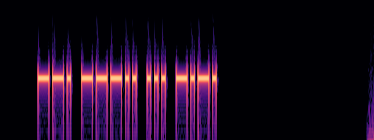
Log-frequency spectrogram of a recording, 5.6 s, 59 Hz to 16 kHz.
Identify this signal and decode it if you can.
Morse code, heard as a keyed tone, about 22 wpm, 700 Hz. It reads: G8SC
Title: DXCC-100 Call Signs - 4 Characters - Repeated 3x - 22wpm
